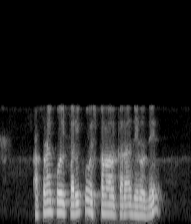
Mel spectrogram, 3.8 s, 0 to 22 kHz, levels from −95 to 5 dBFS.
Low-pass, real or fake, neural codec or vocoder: 3.6 kHz; fake; codec, 32 kHz, 1.9 kbps, SNAC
